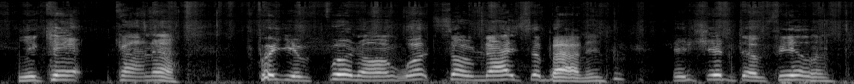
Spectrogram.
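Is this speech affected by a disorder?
Yes: cerebral palsy; impaired muscle coordination, brain damage; speech impairment, effortful words, abbreviations come out clearer.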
